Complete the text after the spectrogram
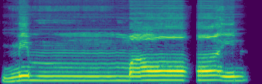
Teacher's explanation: मिम्मा इन क्योंकि बाद में मद आ रहा है ना, नून कहाँ चलेगा, मीम के अंदर है, सख्ती से अंदर चलेगा, नून नहीं पड़ेगा, मीम का गुन्ना हो रहा खाली। मिम्मा इन, मीम का ही गुन्ना होगा, नून उसके अंदर है,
